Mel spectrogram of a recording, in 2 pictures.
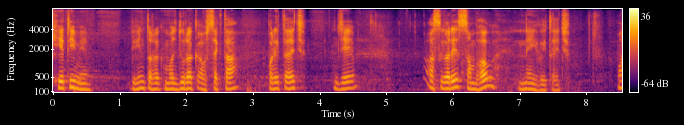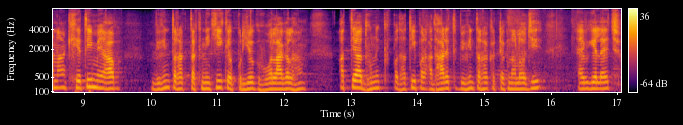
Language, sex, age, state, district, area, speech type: Maithili, male, 30-45, Bihar, Madhubani, rural, spontaneous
